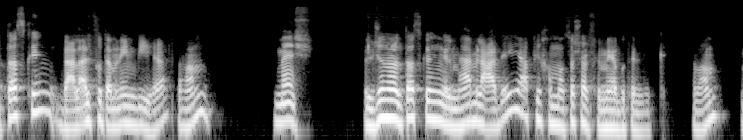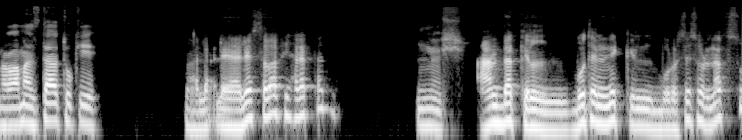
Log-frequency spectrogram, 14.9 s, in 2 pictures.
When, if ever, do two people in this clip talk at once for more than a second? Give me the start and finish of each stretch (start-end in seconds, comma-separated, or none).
none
